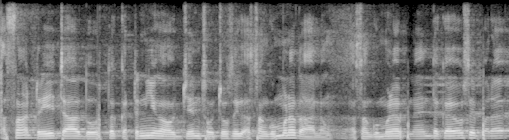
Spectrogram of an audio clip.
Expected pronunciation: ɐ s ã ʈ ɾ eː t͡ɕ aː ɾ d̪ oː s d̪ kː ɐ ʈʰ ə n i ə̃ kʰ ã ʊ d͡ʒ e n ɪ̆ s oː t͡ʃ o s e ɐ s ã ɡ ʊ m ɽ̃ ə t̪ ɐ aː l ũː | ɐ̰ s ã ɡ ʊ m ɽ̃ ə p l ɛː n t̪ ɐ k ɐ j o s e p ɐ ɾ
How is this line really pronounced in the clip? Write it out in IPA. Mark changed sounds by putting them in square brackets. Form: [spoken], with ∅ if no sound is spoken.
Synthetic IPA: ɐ s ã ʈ ɾ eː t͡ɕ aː ɾ d̪ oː s [t̪] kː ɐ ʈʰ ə n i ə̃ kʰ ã ʊ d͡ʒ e n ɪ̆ s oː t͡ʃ o s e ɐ s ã ɡ ʊ m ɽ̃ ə t̪ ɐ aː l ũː | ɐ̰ s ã ɡ ʊ m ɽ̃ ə p l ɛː n t̪ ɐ k ɐ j o s e p ɐ ɾ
